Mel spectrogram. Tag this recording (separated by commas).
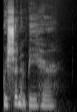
Human voice, Female speech, Speech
